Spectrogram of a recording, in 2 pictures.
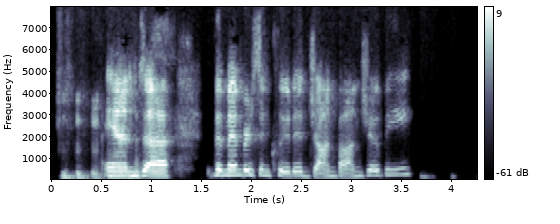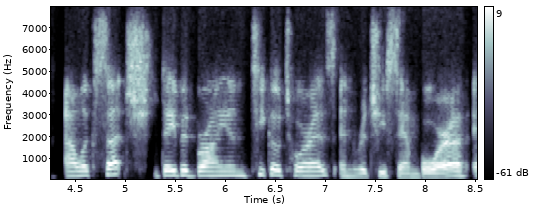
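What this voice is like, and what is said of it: Slight Texas twang. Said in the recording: “I'm sure I'm saying that with a little bit of a Texas twang there.”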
